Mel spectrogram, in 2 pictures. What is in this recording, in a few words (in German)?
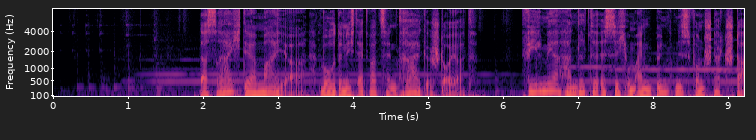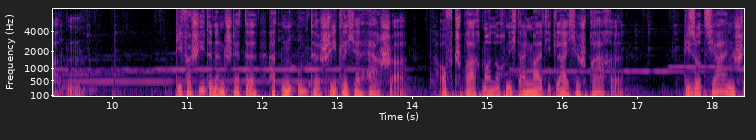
Dokumentation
